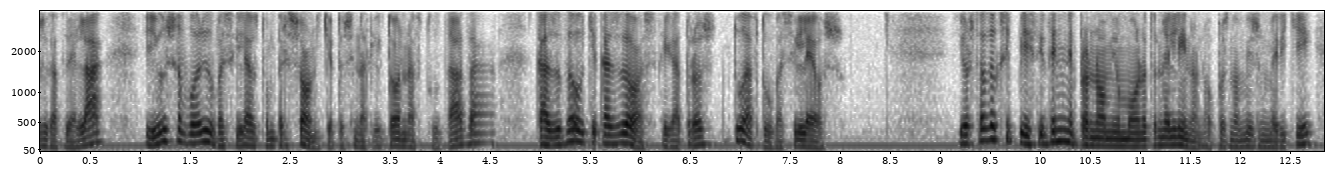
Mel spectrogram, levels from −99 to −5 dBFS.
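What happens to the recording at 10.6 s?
At 10.6 s the audio is near the end of a jitter buffer speed-up running from 9.57 to 10.67 s. The receiver had queued more audio than it targets, so it cut out short pitch-period chunks again and again, about 150 ms in total, playing the passage at 111% speed with unchanged pitch. It sounds hurried. A spectrogram shows harmonics at their normal spacing but events squeezed closer in time, within the 4 kHz band of the call path.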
